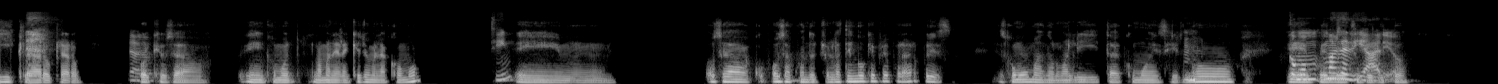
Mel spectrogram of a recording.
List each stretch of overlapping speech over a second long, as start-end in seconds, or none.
12.9-14.1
